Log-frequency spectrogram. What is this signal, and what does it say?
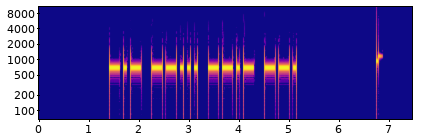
Morse code, heard as a keyed tone, about 17 wpm, 700 Hz. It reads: K7QG
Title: USA Call Signs Repeated 3x 17wpm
